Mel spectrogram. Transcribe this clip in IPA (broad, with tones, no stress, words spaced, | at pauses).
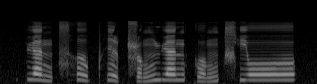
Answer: pɥɛ˥˧nt͡sʰɹ̩˥˧pʰi˥˩ ʈ͡ʂʊ˧˥ŋmɥɛ˥n kʊ˧˥ŋt͡ɕʰjo˥ʊ̯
